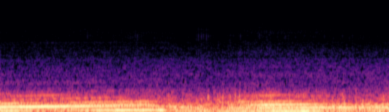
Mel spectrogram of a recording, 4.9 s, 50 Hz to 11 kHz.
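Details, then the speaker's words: Fiat Cinquecento with 900cc Trofeo engine on stock ECU, short-ratio gearbox, after fixing a main running fault; drives better and revs better, still slightly tappy as the adjustable tappets need adjusting. Hum climbs, drops at a shift, pulls cleanly; normal under acceleration. "It drives so much better now. Still a little bit tappy. The adjustable tappets definitely need a little bit of a tweak. Otherwise, sounds good, pulls well."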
